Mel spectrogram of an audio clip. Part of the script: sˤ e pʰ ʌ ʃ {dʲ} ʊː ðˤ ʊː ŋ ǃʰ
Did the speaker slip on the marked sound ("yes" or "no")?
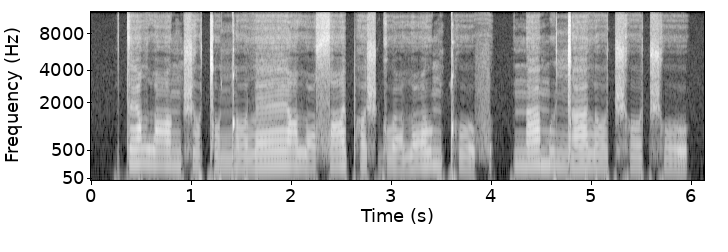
yes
